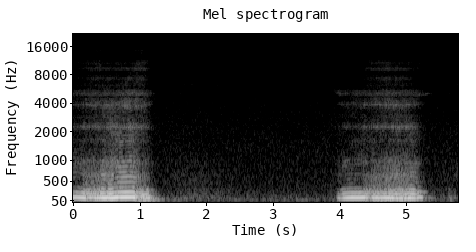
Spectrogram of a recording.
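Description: Two loud, low, rattling snores on the in-breath, about three seconds apart, with quiet between; snoring in sleep.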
